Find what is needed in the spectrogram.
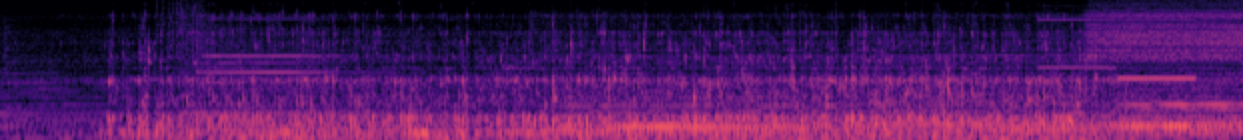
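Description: Exhaled bubbles from a scuba diver's regulator, heard underwater: a rushing bubbling for about five seconds, then a short hiss of the regulator as the diver breathes in near the end. Soft background music with held tones plays underneath.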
